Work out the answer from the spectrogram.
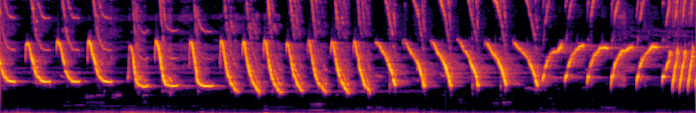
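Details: Canary in full 'gacor' song of rapid, tightly packed 'cuit cuit' notes, meant as a lure to set silent canaries singing: steep descending whistled chirps repeated about three per second, ending in a buzzy fast trill.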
